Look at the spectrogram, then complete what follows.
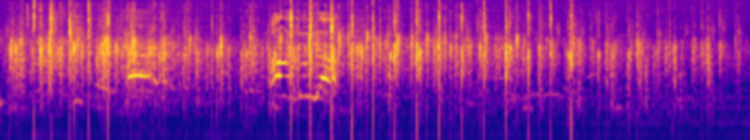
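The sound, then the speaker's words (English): An audience claps hands to the Lord in a sustained, dense round of applause lasting several seconds, with scattered voices calling out over the clapping. “And let's clap our hands to the Lord one more time before we're seated.”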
